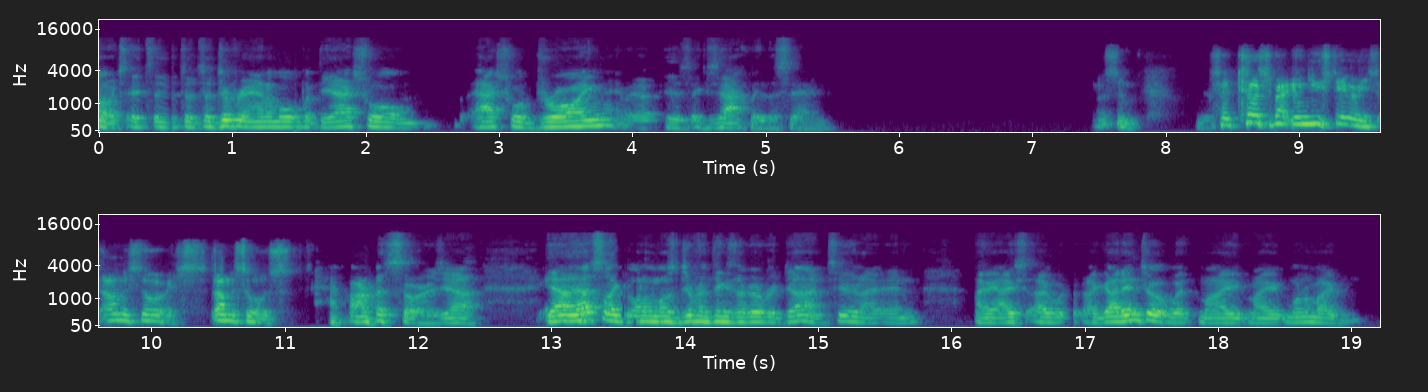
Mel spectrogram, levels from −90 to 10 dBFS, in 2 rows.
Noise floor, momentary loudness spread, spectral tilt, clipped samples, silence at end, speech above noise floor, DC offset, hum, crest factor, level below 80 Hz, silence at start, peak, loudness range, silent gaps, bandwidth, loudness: -86 dBFS; 16 LU; -6.5 dB/octave; under 0.1%; 0.15 s; 64 dB; under 0.1%; none; 18 dB; -66 dBFS; 0 s; -4 dBFS; 14 LU; none; 12.5 kHz; -22 LUFS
